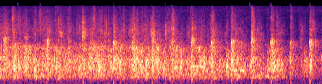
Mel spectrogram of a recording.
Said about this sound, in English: I think we ought to give him another hand clap right now just for telling us about it.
